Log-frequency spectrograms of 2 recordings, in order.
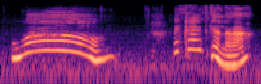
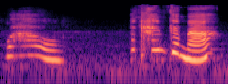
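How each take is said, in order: First: It sounds sarcastic. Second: It sounds disappointed and pitiful.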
